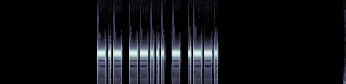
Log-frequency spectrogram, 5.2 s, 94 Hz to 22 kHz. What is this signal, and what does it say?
Morse code, heard as a keyed tone, about 30 wpm, 700 Hz. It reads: K7TP
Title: USA Call Signs - 4 Characters - 30wpm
